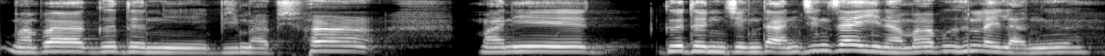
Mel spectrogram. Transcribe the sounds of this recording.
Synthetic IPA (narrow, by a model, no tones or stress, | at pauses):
mabaɡɯdɯnibimapʰi̥pʰa | mani | ɡɯdɯnizɯŋdaːnzɯŋzainamabɯhɯnlajlaŋɯ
